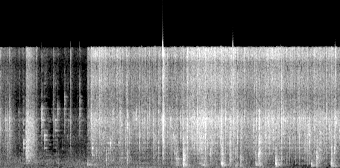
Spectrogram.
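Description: Cooking oil sizzles and crackles in a frying pan, with intermittent scraping and stirring clicks from a utensil. The sound is close, moderately quiet and continuous, and no one speaks.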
